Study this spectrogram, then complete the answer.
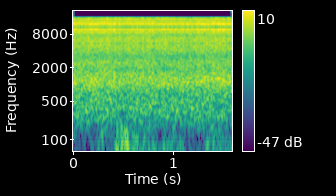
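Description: Fast river rushing past at about 26 miles an hour below a road near Maupin, a steady loud broadband roar of water that stays constant throughout without any voices.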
